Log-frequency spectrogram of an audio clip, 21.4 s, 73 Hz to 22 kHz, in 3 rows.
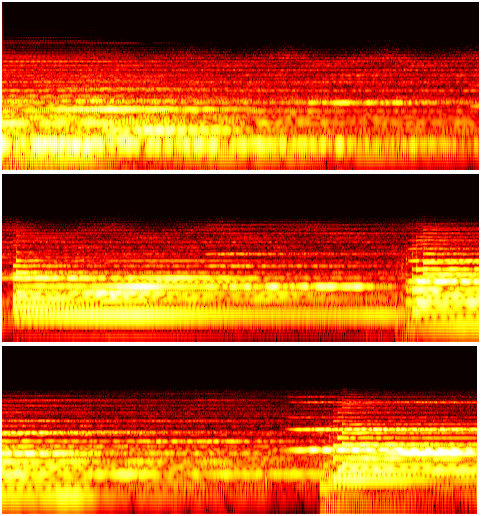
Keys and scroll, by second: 5.4 ctrl+c, 5.6 ctrl+v.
